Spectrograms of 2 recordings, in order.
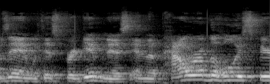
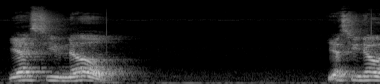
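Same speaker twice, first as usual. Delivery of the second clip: mild exasperation, higher on "know"; acted frustration; 4 semitones higher, slower than usual. Answering a spouse who keeps asking, mildly frustrated. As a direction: insist with a touch of frustration. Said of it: "Wouldn't you be frustrated?".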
